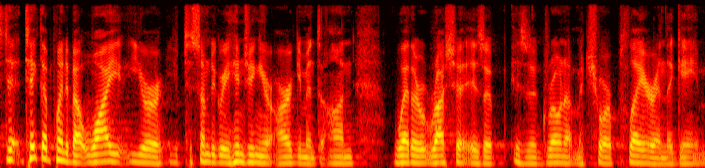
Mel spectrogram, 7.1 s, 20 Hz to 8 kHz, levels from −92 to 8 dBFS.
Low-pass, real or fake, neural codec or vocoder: 7.2 kHz; real; none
